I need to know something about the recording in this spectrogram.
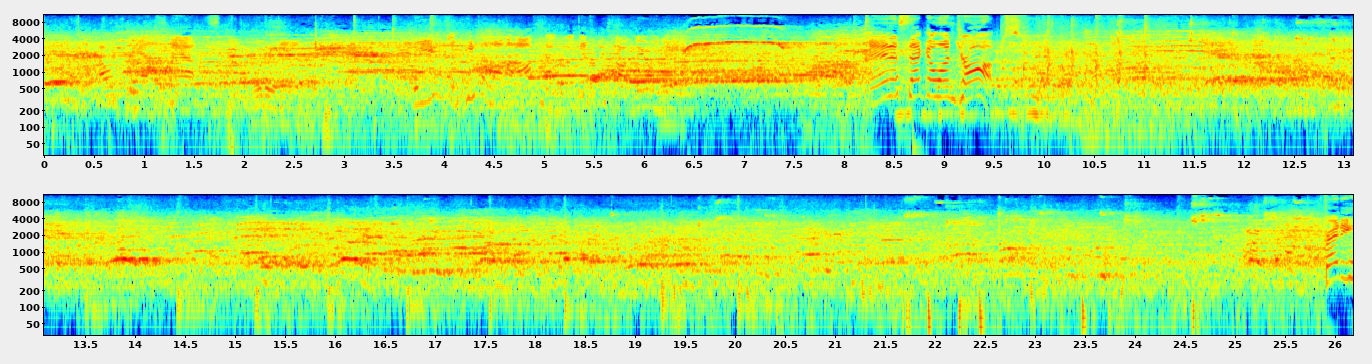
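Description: A basketball bouncing on a gym's hardwood court during play, under the steady babble of spectators' voices echoing in the hall.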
